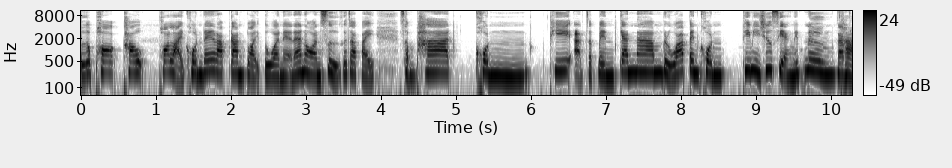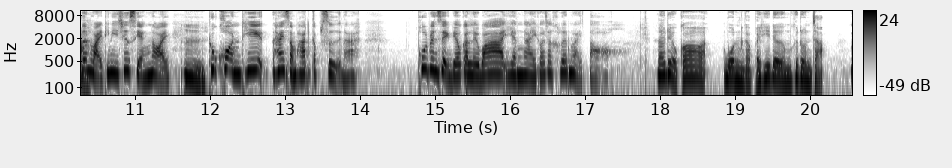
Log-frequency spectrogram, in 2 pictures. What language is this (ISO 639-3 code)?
tha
